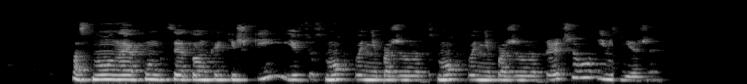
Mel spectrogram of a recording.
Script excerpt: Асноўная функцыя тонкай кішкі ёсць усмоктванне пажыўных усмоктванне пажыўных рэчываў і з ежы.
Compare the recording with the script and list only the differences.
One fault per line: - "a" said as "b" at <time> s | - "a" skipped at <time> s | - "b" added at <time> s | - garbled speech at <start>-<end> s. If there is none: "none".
none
